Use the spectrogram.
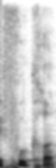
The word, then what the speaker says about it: Foucre: Ou Foucré, je sais pas comment on prononce. Foucre. Foucre. À la bretonne, c'est Foucre.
